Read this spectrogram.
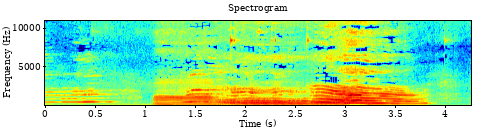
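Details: A Malamute and a Blue Bay Shepherd howl together at home. A short steady howl breaks off, then a louder, rougher and deeper howl joins, bending upward and wavering before stopping abruptly.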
